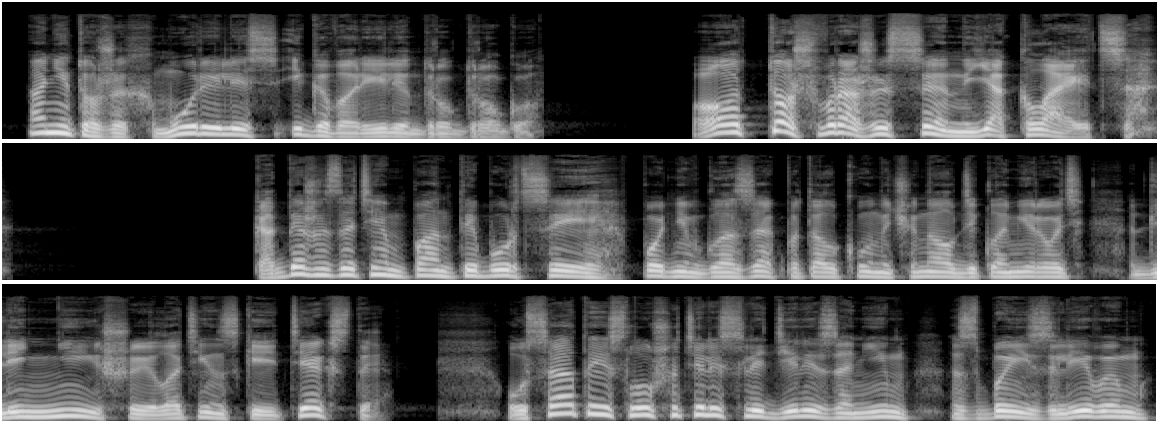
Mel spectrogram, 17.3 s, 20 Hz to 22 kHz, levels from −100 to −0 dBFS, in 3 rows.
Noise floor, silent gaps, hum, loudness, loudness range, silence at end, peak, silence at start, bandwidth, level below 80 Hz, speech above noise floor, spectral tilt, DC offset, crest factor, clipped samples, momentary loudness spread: -53 dBFS; 3.11-3.44 s, 6.25-7.03 s; none; -20 LUFS; 2 LU; 0.05 s; -4 dBFS; 0.15 s; 14.5 kHz; -64 dBFS; 34 dB; -6.5 dB/octave; under 0.1%; 16 dB; under 0.1%; 10 LU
